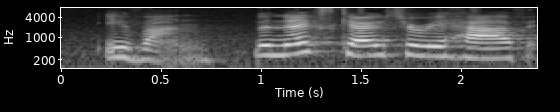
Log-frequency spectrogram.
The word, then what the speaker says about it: Ivan: in the story is the homeless ivan i guess you would say in english and in russian we will say ivan ivan the next character we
